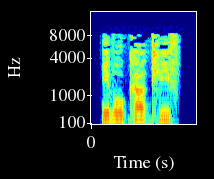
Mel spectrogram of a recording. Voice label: "evokativ", German; adjectives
